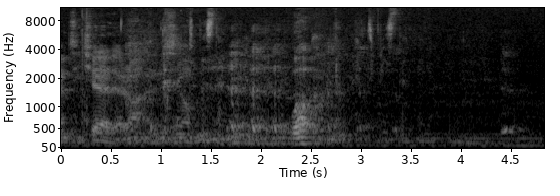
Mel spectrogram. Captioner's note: they confer in whispers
